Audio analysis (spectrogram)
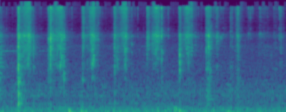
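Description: A deck of tarot cards is shuffled by hand, giving quiet rapid riffling and flicking in quick bursts close by.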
